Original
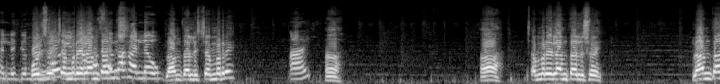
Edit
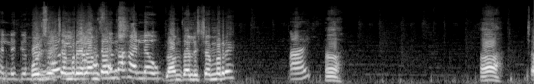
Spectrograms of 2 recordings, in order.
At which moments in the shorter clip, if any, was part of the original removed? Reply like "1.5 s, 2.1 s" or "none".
none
